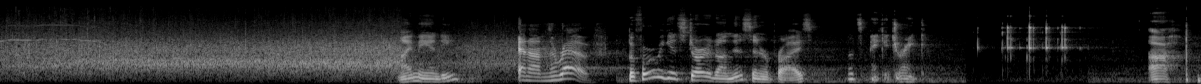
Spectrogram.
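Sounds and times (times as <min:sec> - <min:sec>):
whistle: 0:00.0 - 0:01.2
crowd applause: 0:00.0 - 0:05.6.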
